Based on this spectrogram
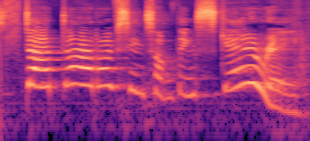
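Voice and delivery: high, loud, urgent cry to Dad; frightened shout. Acted. Boy Hogarth alerting his dad, shouting loudly. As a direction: shout it out in alarm. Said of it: "if I'm speaking loudly like Hogarth was".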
